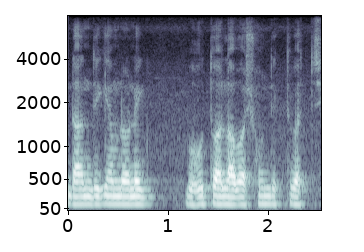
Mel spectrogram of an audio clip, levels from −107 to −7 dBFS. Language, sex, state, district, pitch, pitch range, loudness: Bengali, male, West Bengal, Kolkata, 115 Hz, 115-120 Hz, -16 LUFS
